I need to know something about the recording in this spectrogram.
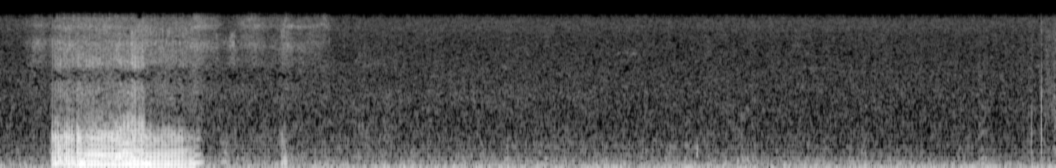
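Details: A Pekingese napping during the day in REM sleep, eyelids not fully closed, gives one loud, rough, rattling snore lasting over a second, then only quiet room hush.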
